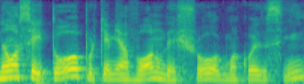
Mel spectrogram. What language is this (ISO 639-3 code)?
por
